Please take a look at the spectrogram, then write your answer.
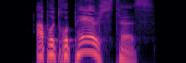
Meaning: strong/mixed nominative/accusative neuter singular superlative degree of apotropäisch
- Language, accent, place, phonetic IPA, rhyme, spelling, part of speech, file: German, Germany, Berlin, [apotʁoˈpɛːɪʃstəs], -ɛːɪʃstəs, apotropäischstes, adjective, De-apotropäischstes.ogg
